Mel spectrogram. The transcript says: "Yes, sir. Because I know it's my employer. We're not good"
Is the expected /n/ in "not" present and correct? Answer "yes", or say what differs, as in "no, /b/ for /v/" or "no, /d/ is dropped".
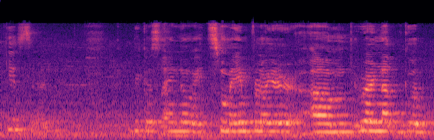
yes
